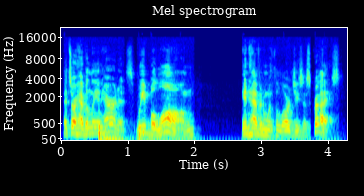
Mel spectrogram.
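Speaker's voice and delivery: ordinary talk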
